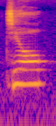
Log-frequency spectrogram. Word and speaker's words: 教: Y se pronuncia 教 bueno, en él veis que tenemos la piedad filial a la izquierda y a la derecha una mano con un palo.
